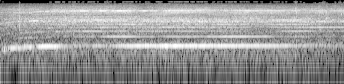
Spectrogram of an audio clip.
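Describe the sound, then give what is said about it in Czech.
A vacuum cleaner sucks up soot that fell down after a chimney was cleaned, running loudly and steadily, its motor whine climbing in pitch at the start and then holding a constant tone over a broad rushing roar, with no voices. “Máme tady k dispozici vysavač, kterým to můžeme vysát, protože tam sazí hodně, tím trošku eliminujeme nepořádek, který tu po nás zbyde.”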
